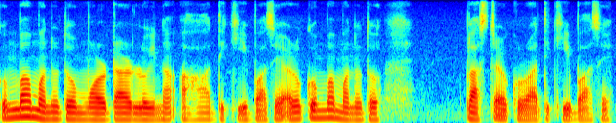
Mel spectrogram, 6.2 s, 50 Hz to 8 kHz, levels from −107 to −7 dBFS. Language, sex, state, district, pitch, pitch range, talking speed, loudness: Nagamese, male, Nagaland, Kohima, 110 Hz, 110-120 Hz, 175 wpm, -20 LUFS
